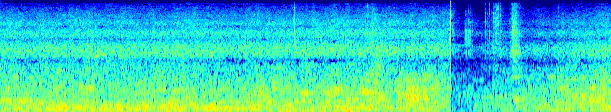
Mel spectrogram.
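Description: Restaurant dining-room background: indistinct voices over steady room noise. About four and a half seconds in, the level drops suddenly and a few sharp clicks follow.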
